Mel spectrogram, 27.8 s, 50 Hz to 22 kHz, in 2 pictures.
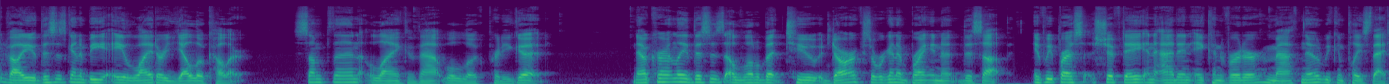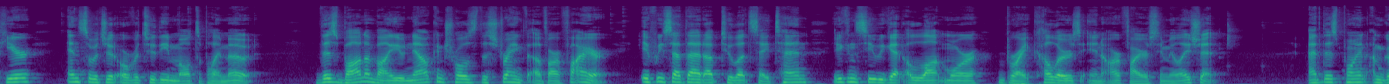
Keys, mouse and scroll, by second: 5.9-8.1 drag, 8.1-8.4 scroll down 2, 8.4-9.6 middle drag, 9.6 shift+a, 10.1 x, 10.6 shift+a, 14.5-17.6 drag, 20.0-21.6 drag, 26.2-26.7 middle drag, 26.7-27.3 scroll up 2, 27.3-27.7 scroll up 4.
